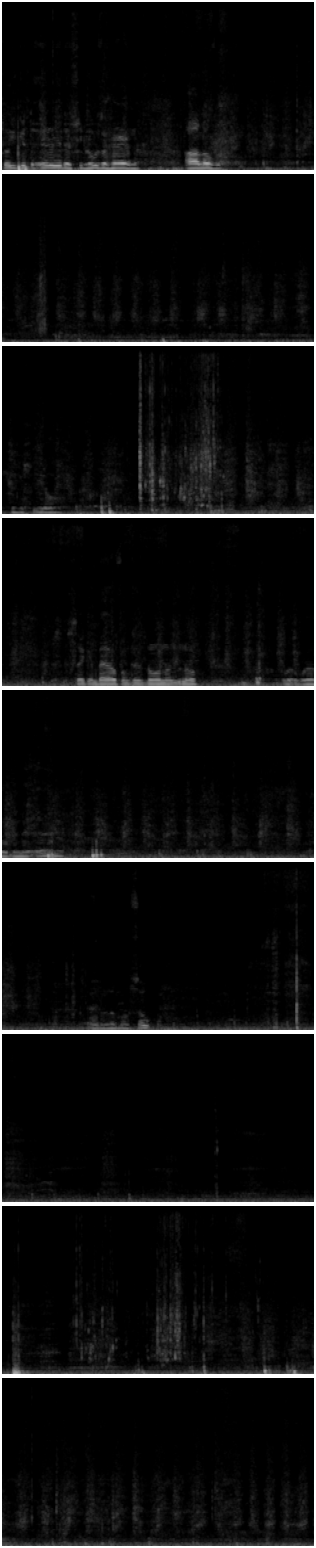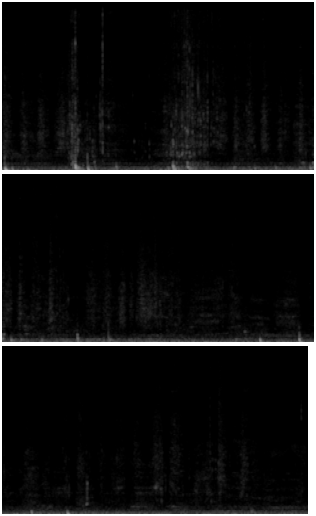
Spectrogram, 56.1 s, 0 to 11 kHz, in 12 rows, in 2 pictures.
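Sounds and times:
hands scrubbing wet dog coat: 0.0s - 31.9s, 32.6s - 56.0s
water sloshing in a plastic tub: 9.4s - 22.8s, 32.9s - 56.0s
small water splashes: 11.4s - 12.6s.

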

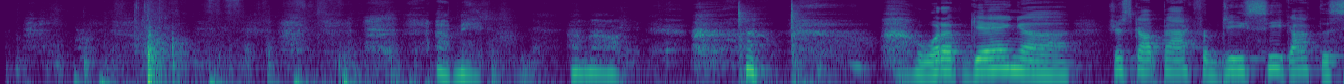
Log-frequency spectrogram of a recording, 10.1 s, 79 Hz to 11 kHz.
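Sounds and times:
person panting and gasping: 0.1s - 7.0s.

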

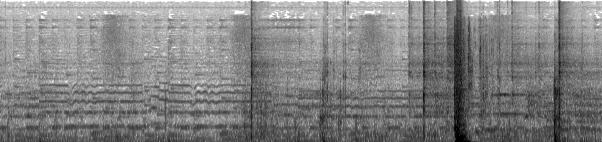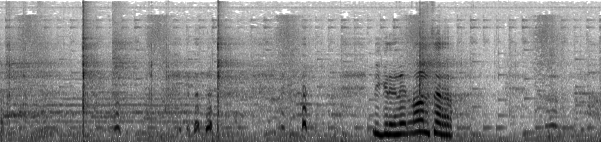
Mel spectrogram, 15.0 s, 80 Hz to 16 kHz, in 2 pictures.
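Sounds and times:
faint background music: 0.0s - 15.0s
airsoft guns firing: 3.6s - 5.0s, 5.7s - 7.6s
heavy thump: 3.6s - 5.0s, 5.7s - 7.6s.

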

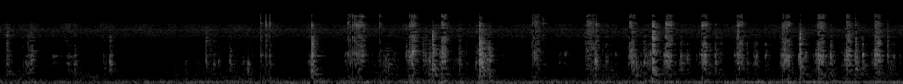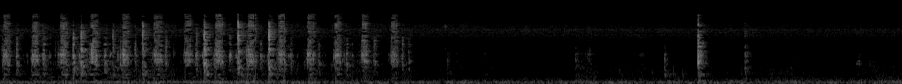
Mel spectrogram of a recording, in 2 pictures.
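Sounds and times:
steady hiss: 0.0s - 18.0s
socket ratchet clicking: 1.9s - 13.3s.

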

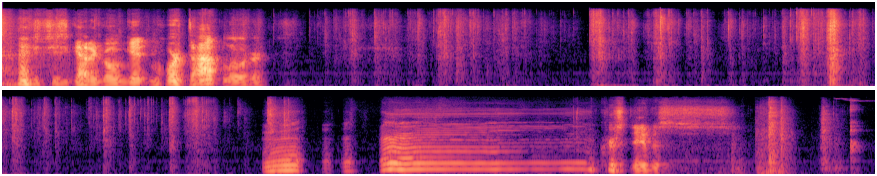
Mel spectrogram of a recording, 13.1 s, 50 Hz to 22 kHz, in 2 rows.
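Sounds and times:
foil wrapper crinkling: 1.8s - 8.8s.

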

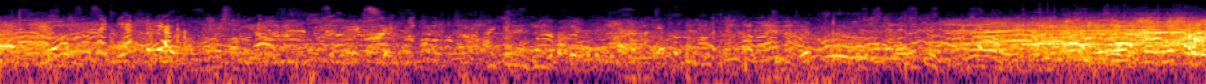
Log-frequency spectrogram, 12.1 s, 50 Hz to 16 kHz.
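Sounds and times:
overlapping voices calling out: 0.0s - 12.0s.

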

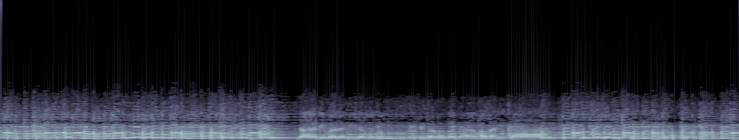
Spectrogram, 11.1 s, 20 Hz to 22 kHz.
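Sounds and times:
hand drum strokes: 0.0s - 4.3s
violin playing quick phrases: 0.0s - 4.5s, 8.1s - 11.0s.

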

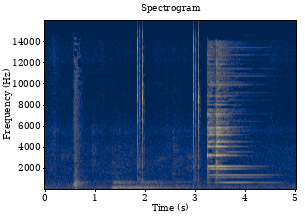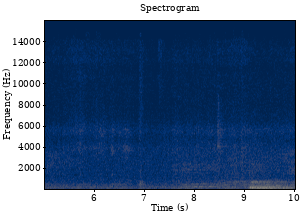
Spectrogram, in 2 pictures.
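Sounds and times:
mouse click: 3.0s - 3.2s.

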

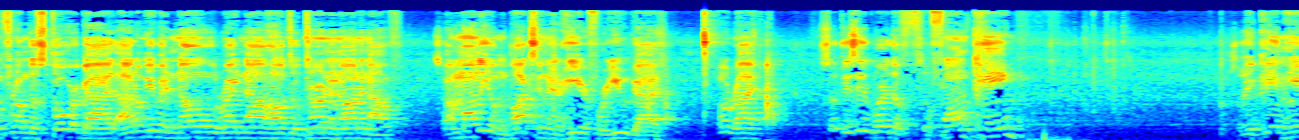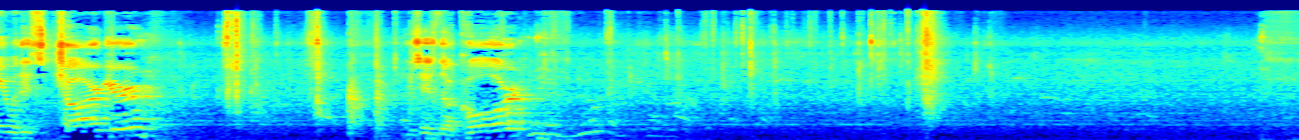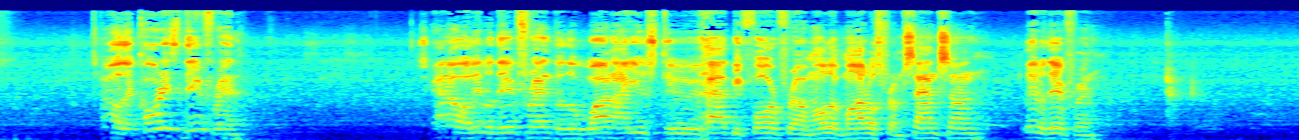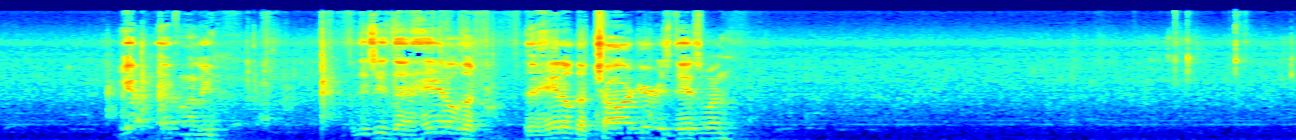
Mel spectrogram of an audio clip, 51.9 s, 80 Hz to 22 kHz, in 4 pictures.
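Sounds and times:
low hiss: 0.0s - 51.9s
plastic wrap clicks and crinkles: 10.7s - 11.4s, 15.2s - 17.2s, 18.9s - 23.2s, 50.4s - 51.9s.

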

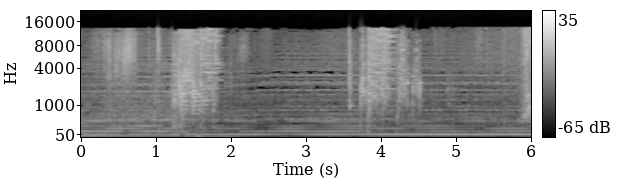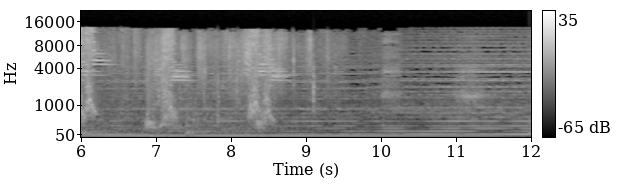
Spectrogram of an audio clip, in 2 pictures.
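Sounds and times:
background music with held notes: 0.0s - 12.0s
sword blades clashing and scraping: 0.4s - 2.2s, 5.9s - 8.8s.

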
